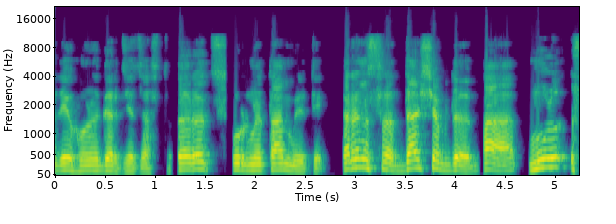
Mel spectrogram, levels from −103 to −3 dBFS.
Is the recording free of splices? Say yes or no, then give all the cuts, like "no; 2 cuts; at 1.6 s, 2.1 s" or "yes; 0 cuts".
no; 1 cut; at 1.6 s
